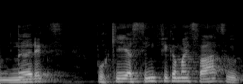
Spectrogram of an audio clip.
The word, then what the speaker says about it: NuttX: o termo em inglês a pronúncia em inglês no caso falando next Porque assim fica mais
